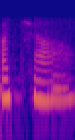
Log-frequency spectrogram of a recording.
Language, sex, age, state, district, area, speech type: Hindi, female, 18-30, Bihar, Samastipur, urban, conversation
